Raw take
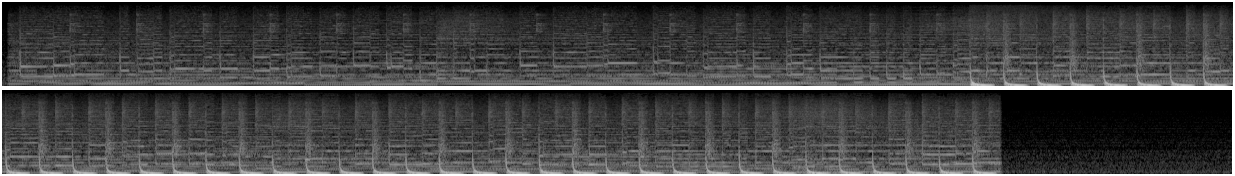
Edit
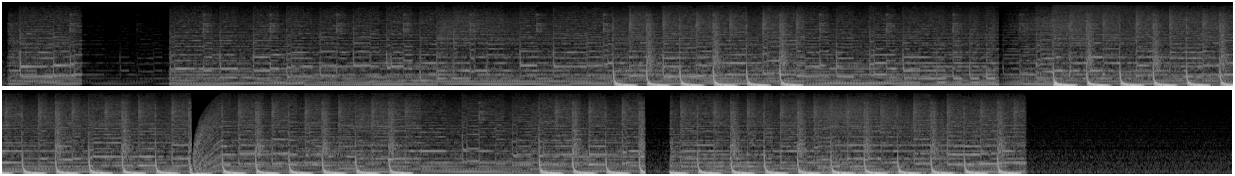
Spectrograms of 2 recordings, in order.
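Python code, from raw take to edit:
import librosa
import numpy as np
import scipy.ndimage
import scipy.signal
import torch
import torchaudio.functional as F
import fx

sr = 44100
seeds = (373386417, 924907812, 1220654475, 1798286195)

y = fx.edit(x, sr, fx.fade_down_up(start_s=0.57, length_s=1.33, db=-17.0, fade_s=0.23, curve='log'),
    fx.swap(start_s=6.1, length_s=1.1, other_s=15.67, other_length_s=1.93),
    fx.fade_in_from(start_s=9.14, length_s=0.38, floor_db=-15.0),
    fx.tape_start(start_s=13.37, length_s=0.3),
    fx.insert_room_tone(at_s=18.74, length_s=0.25), tone=tone)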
